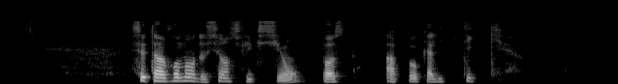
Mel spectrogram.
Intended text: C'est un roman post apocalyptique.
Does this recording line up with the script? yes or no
no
